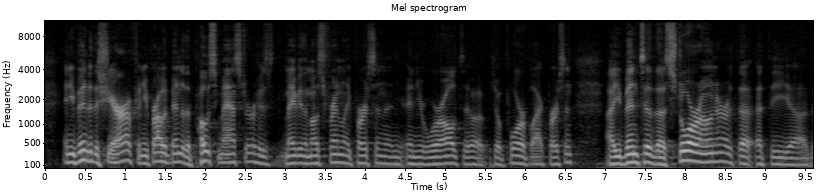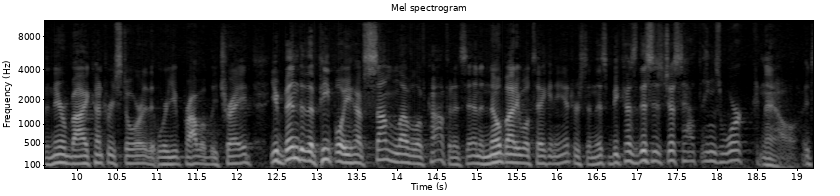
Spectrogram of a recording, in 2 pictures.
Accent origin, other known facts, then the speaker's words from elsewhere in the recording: Mississippi, United States; born there; also born or lived in Alabama / Arkansas / Louisiana; Alabama, Arkansas, and finally ended up in Louisiana, and then I ended up back in Mississippi. But I was born in the Delta in the fall of 1964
